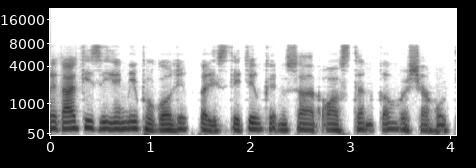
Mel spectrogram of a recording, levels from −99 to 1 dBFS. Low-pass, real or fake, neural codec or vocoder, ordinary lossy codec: none; fake; codec, 16 kHz, 1 kbps, FunCodec, trained on LibriTTS, 50 frames a second; none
